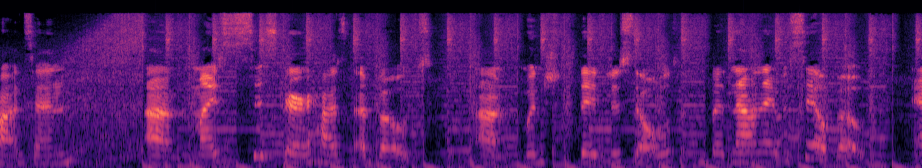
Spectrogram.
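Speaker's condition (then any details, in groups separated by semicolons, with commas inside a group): Cerebral palsy, mild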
